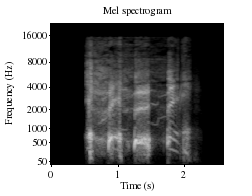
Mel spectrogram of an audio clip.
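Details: A short run of about four rough, throaty cough bursts, close to throat clearing.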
